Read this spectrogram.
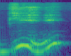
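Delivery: "Guy" said French-style as "ghee"; French "gui", rhymes with "key"; hard G. Shown as a demonstration. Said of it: "is pronounced".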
